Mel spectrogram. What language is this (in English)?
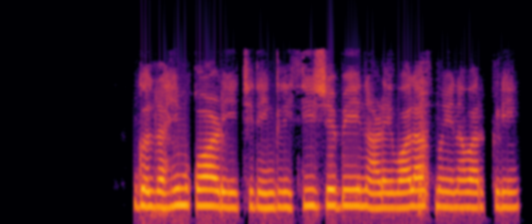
Pashto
